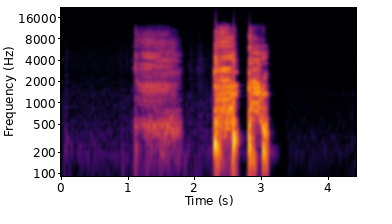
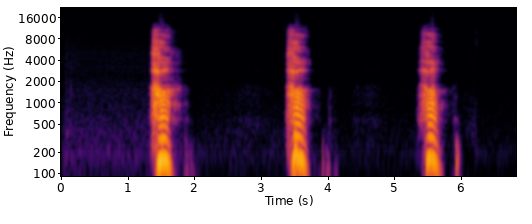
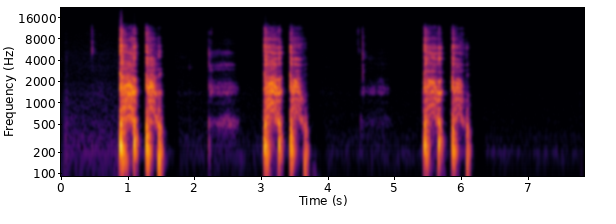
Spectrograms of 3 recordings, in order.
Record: {"cough_length": "4.4 s", "cough_amplitude": 32768, "cough_signal_mean_std_ratio": 0.31, "exhalation_length": "6.8 s", "exhalation_amplitude": 32050, "exhalation_signal_mean_std_ratio": 0.24, "three_cough_length": "7.9 s", "three_cough_amplitude": 32665, "three_cough_signal_mean_std_ratio": 0.3, "survey_phase": "beta (2021-08-13 to 2022-03-07)", "age": "18-44", "gender": "Male", "wearing_mask": "No", "symptom_fatigue": true, "symptom_onset": "6 days", "smoker_status": "Never smoked", "respiratory_condition_asthma": false, "respiratory_condition_other": false, "recruitment_source": "REACT", "submission_delay": "2 days", "covid_test_result": "Negative", "covid_test_method": "RT-qPCR", "influenza_a_test_result": "Negative", "influenza_b_test_result": "Negative"}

